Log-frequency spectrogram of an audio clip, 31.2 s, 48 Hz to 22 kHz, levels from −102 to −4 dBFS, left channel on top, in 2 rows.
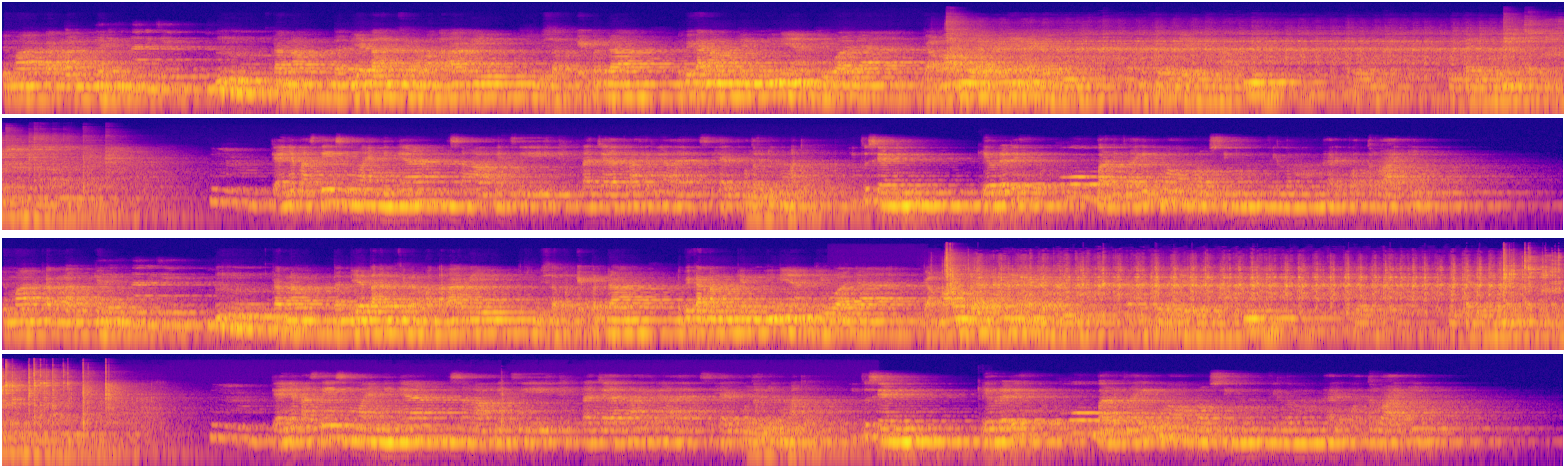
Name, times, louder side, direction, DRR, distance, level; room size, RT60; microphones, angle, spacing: voice 1, 0.0-1.3 2.1-6.4 6.8-10.8 11.2-12.7 13.4-13.9 14.4-16.5 23.0-23.4 24.5-24.6, equal, 45° right, -3 dB, 1.1 m, -21 dB
voice 2, 0.6-2.2 17.7-23.7 24.1-24.8 25.4-29.8, equal, 25° left, -4 dB, 1.0 m, -23 dB
sound 1, 9.3-17.3 19.5-19.6 19.9-20.2 20.6-20.7 21.3-21.4 23.3-23.4, right 6 dB, 75° right, 0.4 m, -26 dB
9.0 x 4.0 x 4.7 m, 2.7 s
head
